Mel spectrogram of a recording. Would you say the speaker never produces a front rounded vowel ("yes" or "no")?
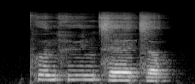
no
